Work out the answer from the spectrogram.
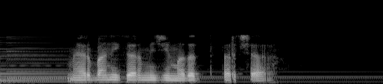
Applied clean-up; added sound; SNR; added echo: none; Guitar; 17 dB; none.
